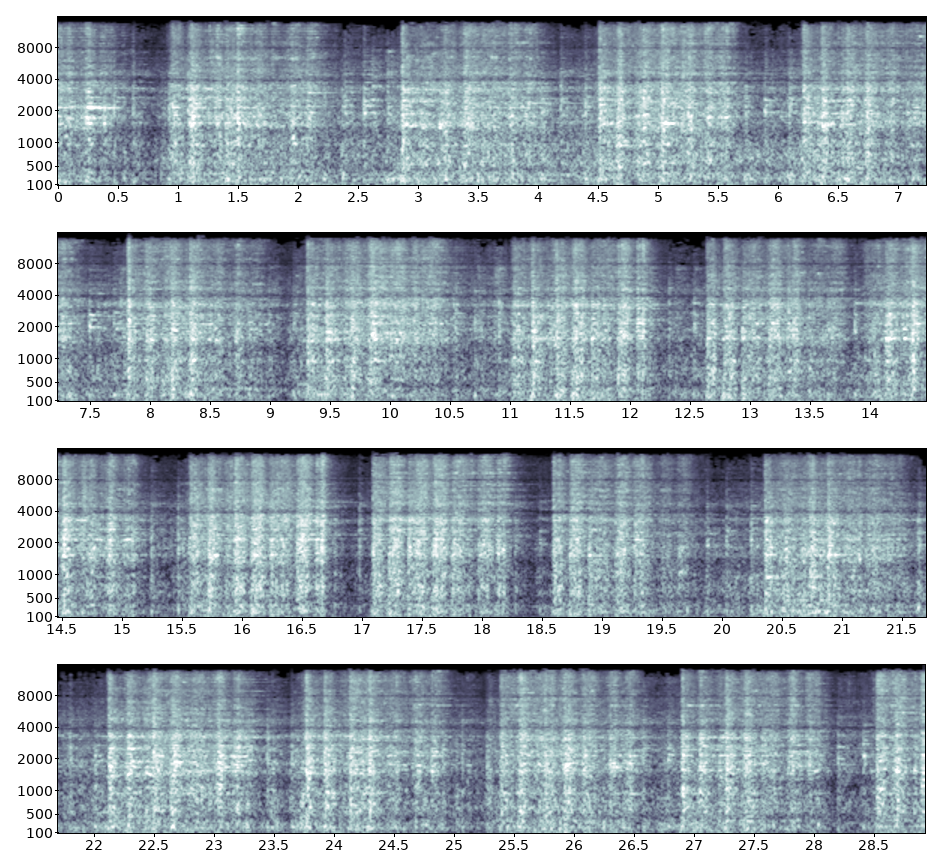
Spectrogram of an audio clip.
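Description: Freight train rolling past, boxcars and then a long string of tank cars, its wheels clacking in a steady repeating rhythm with short dips every second or two.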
